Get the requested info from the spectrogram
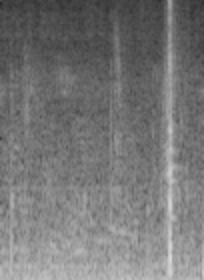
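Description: A tennis racket striking the ball once on a serve, a single short sharp pop near the end, over faint outdoor background.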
